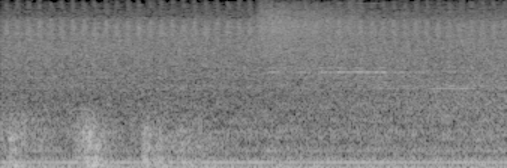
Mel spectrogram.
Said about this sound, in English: The noise is deafening. Is it the noise of the cars? Or is it the road itself crying?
